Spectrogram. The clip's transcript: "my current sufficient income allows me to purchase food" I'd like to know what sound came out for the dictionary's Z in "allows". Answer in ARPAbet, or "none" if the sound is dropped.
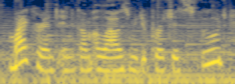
Z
